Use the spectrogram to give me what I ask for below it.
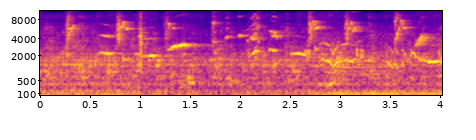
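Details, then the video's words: Spotted young male white-rumped shama, a healthy fighter type, twittering ngriwik: sharp clicks alternating with short whistled slurs, several rising, in a quick irregular sequence over a faint hum. "Murai trotol jantan rajin bunyi ngriwik"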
